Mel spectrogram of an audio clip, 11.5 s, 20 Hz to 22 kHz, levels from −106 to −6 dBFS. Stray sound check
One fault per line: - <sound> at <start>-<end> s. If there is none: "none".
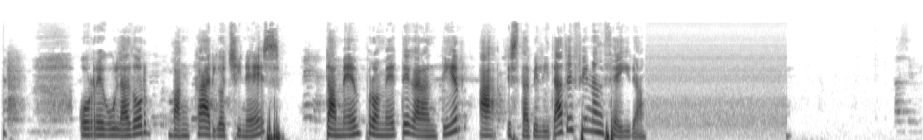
none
